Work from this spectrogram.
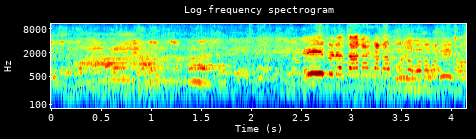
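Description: Crossbred bulls and cattle at the Setabganj livestock haat moo amid dense crowd chatter and shouting traders, the lowing rising briefly over the constant hubbub of the busy market.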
